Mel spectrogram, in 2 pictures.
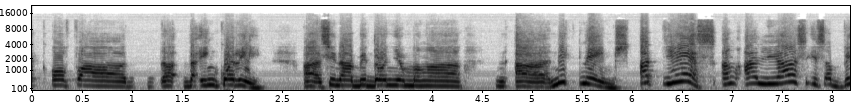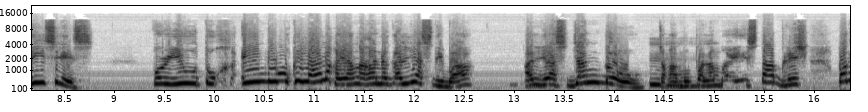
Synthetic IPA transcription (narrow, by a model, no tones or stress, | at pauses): kofɐ | d̪ɐʔɪŋkwɐɾiʔasɪnaːbɪd̪o̞njʊŋmɐŋa | anɪk̚nejmsʔɐt̪̚jɛsʔɐŋaljasɪsɐbejsɪs | foɹjut̪ʊʔɛhɪnd̪iːmokɪlaːlakɐjaːŋakɐnɐɡɐljasd̪ɪba | ʔɐljasd͡ʒand̪owt͡ʃɐkamop̬ɐlaŋmɐiʔɪst̪ablɪʃpɐɡ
